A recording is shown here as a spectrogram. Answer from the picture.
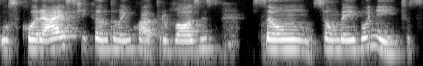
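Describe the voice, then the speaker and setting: The speaker is a woman. Her pitch is high. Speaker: worship music trainer. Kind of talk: training workshop.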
